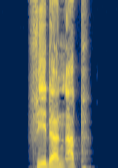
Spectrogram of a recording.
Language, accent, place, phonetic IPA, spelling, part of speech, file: German, Germany, Berlin, [ˌfeːdɐn ˈap], federn ab, verb, De-federn ab.ogg
- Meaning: inflection of abfedern: 1. first/third-person plural present 2. first/third-person plural subjunctive I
